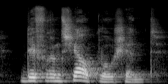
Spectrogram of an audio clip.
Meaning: derivative, limit of a difference quotient
- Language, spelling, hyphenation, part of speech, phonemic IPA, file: Dutch, differentiaalquotiënt, differentiaalquotiënt, noun, /dɪ.fə.rɛnˈ(t)ʃaːl.kʋoːˌʃɛnt/, Nl-differentiaalquotiënt.ogg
